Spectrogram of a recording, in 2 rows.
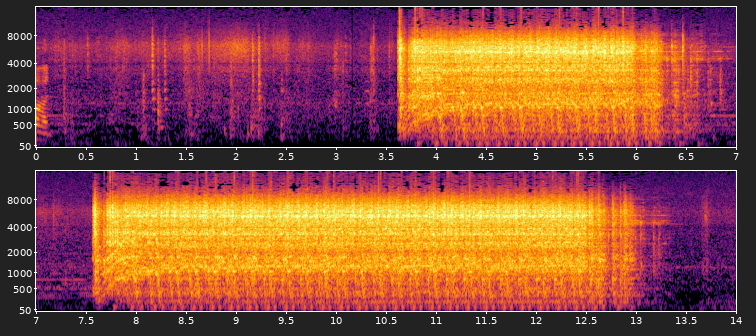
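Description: Lawn tractor's 24 hp Briggs & Stratton V-twin turned over on its electric starter in two tries, about two seconds and then about five seconds long, without catching.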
